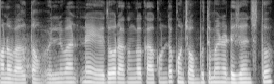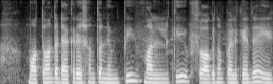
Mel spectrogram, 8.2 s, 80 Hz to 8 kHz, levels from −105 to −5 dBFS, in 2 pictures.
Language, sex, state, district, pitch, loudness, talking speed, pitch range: Telugu, male, Andhra Pradesh, Visakhapatnam, 150 Hz, -17 LUFS, 145 wpm, 145-160 Hz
